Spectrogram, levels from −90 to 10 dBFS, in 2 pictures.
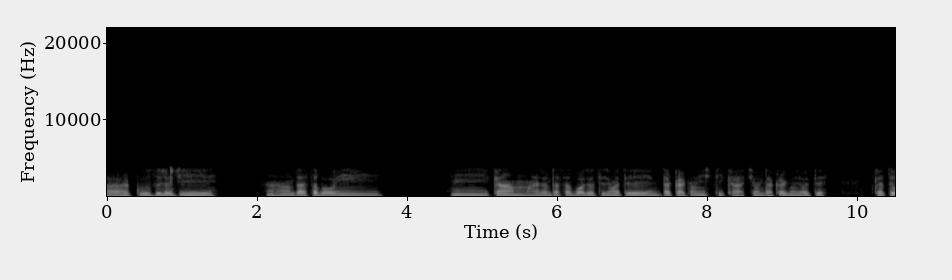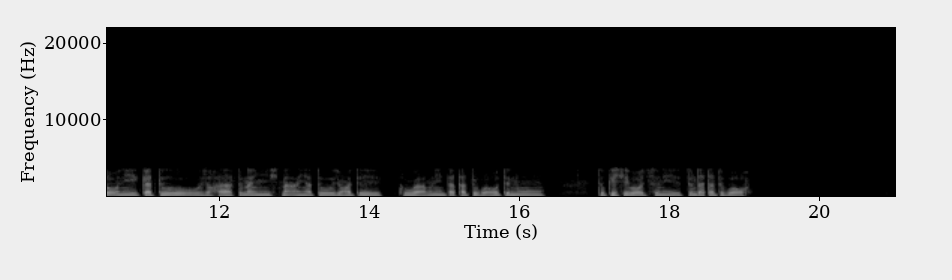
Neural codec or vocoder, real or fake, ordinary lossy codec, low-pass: none; real; Opus, 16 kbps; 3.6 kHz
